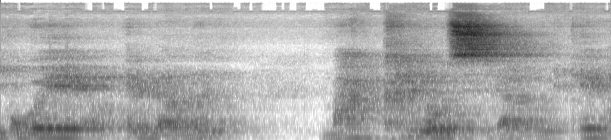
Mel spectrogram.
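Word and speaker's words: μακάριος: 이 복의 헬라어는 마카리오스라고 이렇게 발음을 하는데 4가지의 경우로 이것을 그 의미를 해석할 수가 있을 것입니다.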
